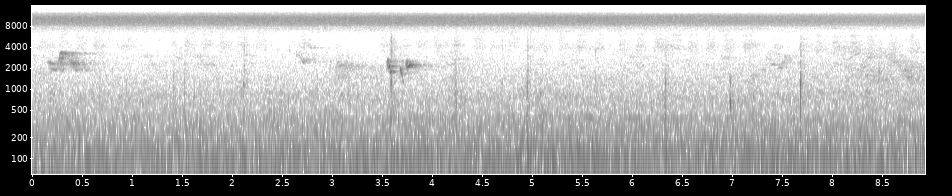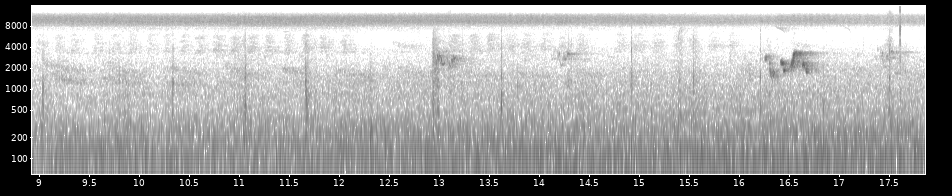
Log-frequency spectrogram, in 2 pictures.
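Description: Birds chirping in short calls now and then, the loudest cluster near the end, over a steady high-pitched hiss and a low outdoor rumble.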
